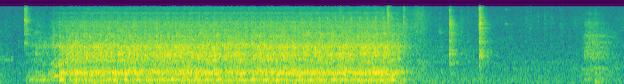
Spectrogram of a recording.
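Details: Cheap used Honda Ruckus scooter, battery borrowed from another vehicle: rapid, even churning about three and a half pulses a second for four seconds, then stops; starter turning the engine over before it first runs.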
